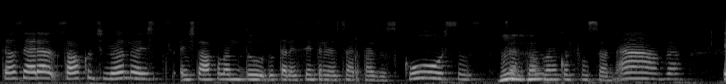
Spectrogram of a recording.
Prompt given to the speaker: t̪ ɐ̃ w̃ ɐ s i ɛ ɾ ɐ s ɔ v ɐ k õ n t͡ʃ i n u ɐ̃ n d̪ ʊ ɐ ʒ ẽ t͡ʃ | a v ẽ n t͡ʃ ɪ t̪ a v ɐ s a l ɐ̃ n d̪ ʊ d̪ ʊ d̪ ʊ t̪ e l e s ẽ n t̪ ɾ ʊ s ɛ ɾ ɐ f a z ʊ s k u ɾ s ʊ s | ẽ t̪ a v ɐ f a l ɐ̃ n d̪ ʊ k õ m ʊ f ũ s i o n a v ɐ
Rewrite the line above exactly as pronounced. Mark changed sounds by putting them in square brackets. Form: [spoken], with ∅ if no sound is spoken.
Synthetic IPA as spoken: t̪ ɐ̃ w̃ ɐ s [ĩ] ɛ ɾ ɐ s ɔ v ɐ k õ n t͡ʃ i n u ɐ̃ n d̪ ʊ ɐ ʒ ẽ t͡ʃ | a [ʒ] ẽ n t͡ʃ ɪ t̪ a v ɐ [f] a l ɐ̃ n d̪ ʊ d̪ ʊ d̪ ʊ t̪ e l e s ẽ n t̪ ɾ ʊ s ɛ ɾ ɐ f a z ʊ s k u ɾ s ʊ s | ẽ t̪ a v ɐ f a l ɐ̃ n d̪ ʊ k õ m ʊ f ũ s i o n a v ɐ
